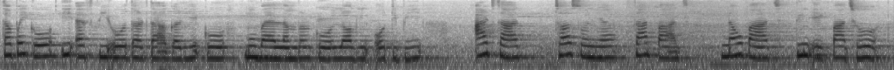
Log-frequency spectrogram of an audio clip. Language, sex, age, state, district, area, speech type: Nepali, female, 18-30, West Bengal, Jalpaiguri, rural, read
